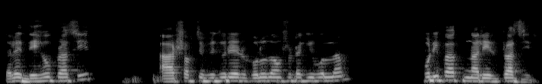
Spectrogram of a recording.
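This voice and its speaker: A man's voice: on the high side, brisk. Male biology teacher, dull lo-fi sound. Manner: repeats key terms, asks and answers his own questions. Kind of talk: online lecture.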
